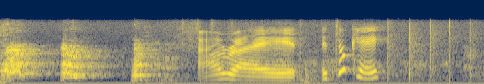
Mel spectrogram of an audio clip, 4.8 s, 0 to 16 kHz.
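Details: A 10-month-old female Great Dane puppy indoors in a kitchen barks at a lid set on the ground. Three harsh barks come about 0.7 seconds apart, then a long wavering howl-like note, a short rising yelp, and light clicks.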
